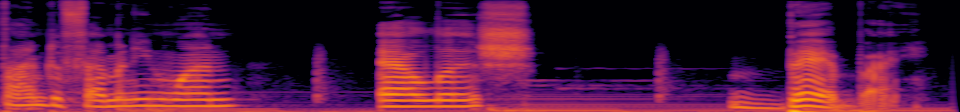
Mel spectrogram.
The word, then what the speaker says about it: bebem: So stress the be, which is the second to last syllable, bebem. And then in the end, we do the sound ain. Make sure you keep your mouth open. Don't close your lips in the end. Bebem.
